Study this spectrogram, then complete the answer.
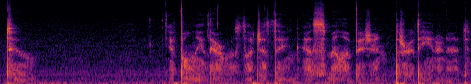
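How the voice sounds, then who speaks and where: Someone whispers in a calm tone at a very slow pace. Noticeable background noise runs underneath. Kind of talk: ASMR whispered reading. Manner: whispered, soft-spoken; slow, calm.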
